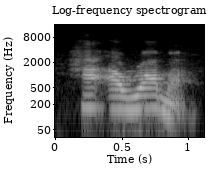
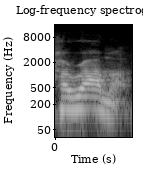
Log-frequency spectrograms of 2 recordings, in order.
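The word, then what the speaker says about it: הערמה: This deception in Hebrew is called ha'arama. The hey, ayin, resh, mem, hey. Sometimes pronounced harama, a little bit more Ashkenazed.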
